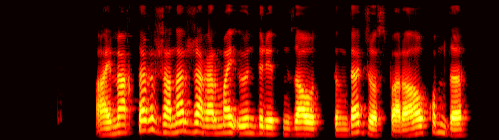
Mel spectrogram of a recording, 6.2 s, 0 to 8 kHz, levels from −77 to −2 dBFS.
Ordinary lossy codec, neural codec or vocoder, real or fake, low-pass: none; none; real; 7.2 kHz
